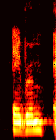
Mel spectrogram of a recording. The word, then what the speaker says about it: Abram: Abram.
